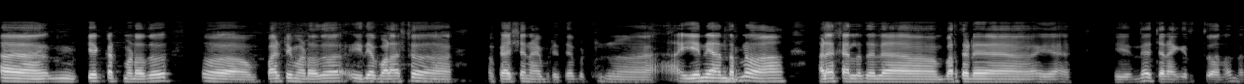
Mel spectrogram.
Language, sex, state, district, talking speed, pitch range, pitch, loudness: Kannada, male, Karnataka, Bellary, 95 wpm, 125-145 Hz, 135 Hz, -17 LUFS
